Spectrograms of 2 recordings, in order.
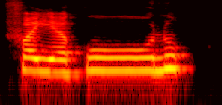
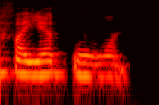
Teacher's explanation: जब वो रुकेंगे तो वक्फ करते वक्त वो 1/3 हरकत अपनी दम्मा वाली हरकत पढ़ देंगे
